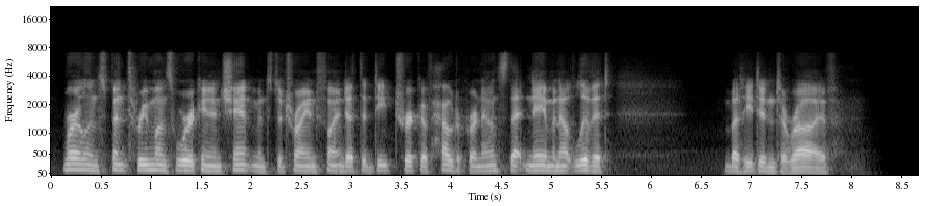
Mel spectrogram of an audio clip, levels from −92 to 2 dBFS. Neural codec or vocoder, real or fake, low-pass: codec, 16 kHz, about 1 kbps, DyCAST, with the encoder's durations; fake; 7.2 kHz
